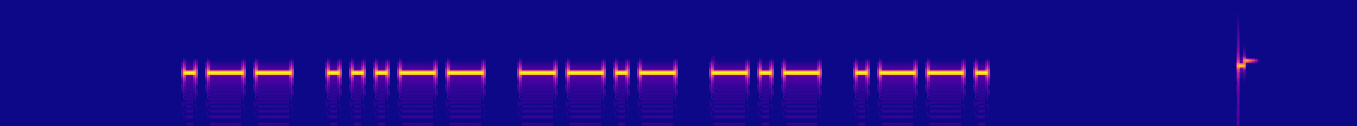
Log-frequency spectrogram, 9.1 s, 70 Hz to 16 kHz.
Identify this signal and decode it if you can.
Morse code, heard as a keyed tone, about 15 wpm, 700 Hz. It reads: W3QKP
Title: USA Call Signs - 5 Characters - 2x Character Spacing - 15wpm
